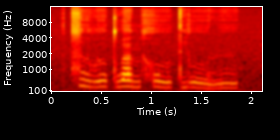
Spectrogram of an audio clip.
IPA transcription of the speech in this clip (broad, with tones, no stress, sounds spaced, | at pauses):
t͡s ɹ̩˥˧ l ɤ˥˧ t̪ w a˥˧ n x o˥˧ ʊ̯ t̪ j o˥˩ ʊ̯ ɻ ɻ̩˥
